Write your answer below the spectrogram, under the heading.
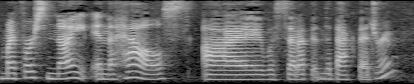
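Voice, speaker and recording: Speech in an American accent comes at a fairly slow pace on a very clean recording with a silent background. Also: woman. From Central Florida. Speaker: listener sharing a ghost story. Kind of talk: personal testimony.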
